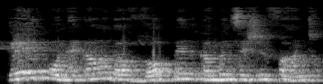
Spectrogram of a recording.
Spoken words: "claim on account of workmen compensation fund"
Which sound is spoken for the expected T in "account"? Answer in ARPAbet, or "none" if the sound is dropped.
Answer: T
